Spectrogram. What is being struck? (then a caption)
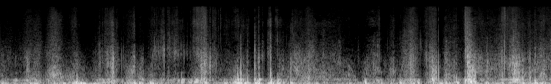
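Foam microphone windscreen. Fingertips and nails scratch, pinch and rub a black foam windscreen on a microphone close to the camera. The result is a fast, rough run of muffled, low-heavy scuffs and crackles, with sharper bright streaks at each scratch and a constant windy rumble beneath.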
